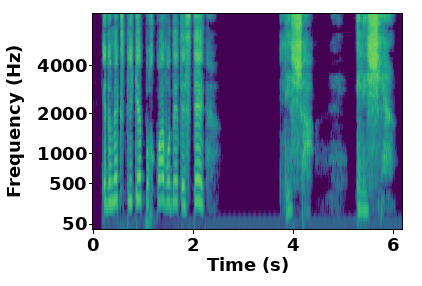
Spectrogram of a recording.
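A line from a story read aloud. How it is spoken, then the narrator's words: Soft, timid addition. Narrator (French): ajouta-t-elle tout bas, craignant encore de déplaire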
